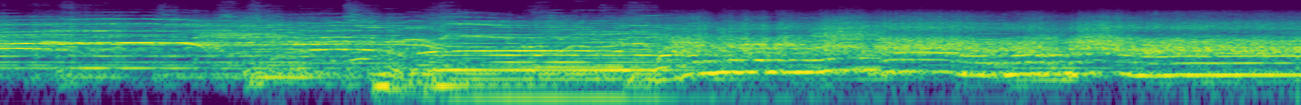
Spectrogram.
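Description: Live band music in a concert hall: guitar and singing, with the crowd whooping and singing along. Deep low notes come in about two and a half seconds in.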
